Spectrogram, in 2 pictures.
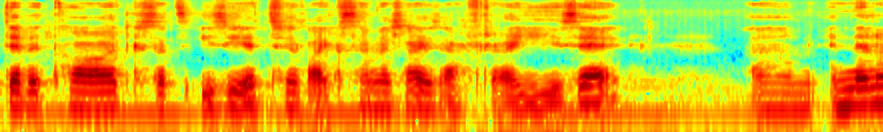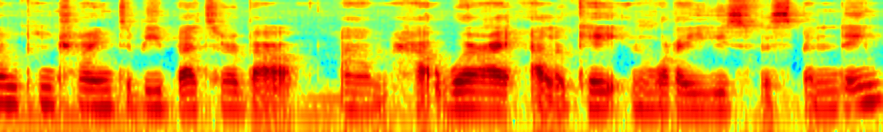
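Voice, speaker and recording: This woman talks at a fairly quick pace. She has an Australian accent. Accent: Australian-sounding. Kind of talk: casual talk to camera.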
